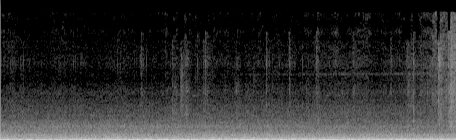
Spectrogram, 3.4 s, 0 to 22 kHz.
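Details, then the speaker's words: Perkins 4236 diesel, roughly 4.2 litre, in a narrowboat, running again after the boat sank and the engine was turned by hand; deep, steady thrum with even firing, no knocking or rattles; normal running. "Do a job, do somebody a favour, end up with this. Going again now at last."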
